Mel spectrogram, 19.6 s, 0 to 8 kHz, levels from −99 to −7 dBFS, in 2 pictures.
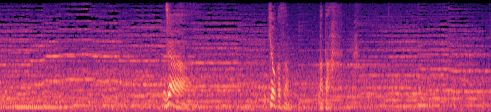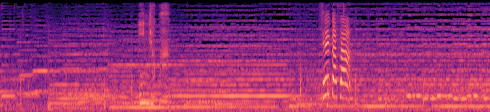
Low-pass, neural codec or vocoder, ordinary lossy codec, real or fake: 7.2 kHz; none; none; real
